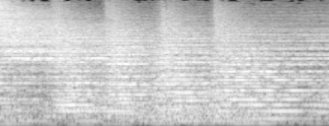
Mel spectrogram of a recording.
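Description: Orchestral music with brass, playing steadily.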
